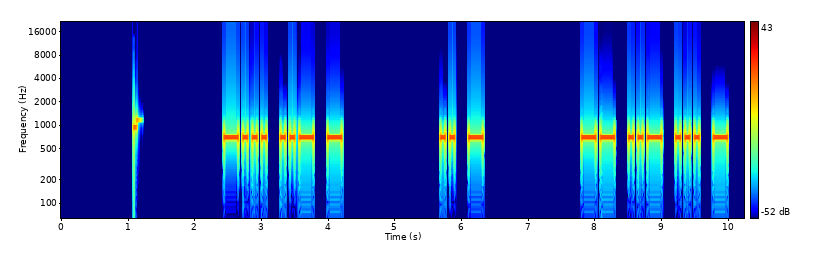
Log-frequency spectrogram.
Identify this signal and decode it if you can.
Morse code, heard as a keyed tone, about 17 wpm, 700 Hz. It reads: BUT IT MUST
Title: 3x Word-Spacing - Sentences from Top 500 Words - 17wpm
